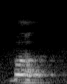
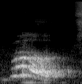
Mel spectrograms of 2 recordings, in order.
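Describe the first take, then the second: First: Said in the usual way. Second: "boat" sung out high and loud; model word. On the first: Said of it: "Look at the transcription here". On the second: Shown as a demonstration. Teacher modelling a word for the class, high and loud. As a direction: lift "boat" up high and loud for pupils to copy. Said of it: "Can you pronounce that word?".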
